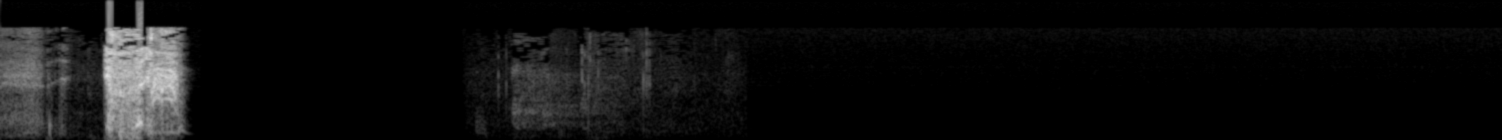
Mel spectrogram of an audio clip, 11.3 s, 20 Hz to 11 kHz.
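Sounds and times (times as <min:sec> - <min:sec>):
person clearing throat: 0:00.4 - 0:01.4, 0:03.8 - 0:04.5.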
